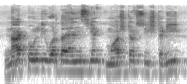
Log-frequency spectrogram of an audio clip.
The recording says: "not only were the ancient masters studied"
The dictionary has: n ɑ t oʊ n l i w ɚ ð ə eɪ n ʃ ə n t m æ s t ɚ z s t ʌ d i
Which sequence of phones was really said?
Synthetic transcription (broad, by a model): n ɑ t oʊ n l i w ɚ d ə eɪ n s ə n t m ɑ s t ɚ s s t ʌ d i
